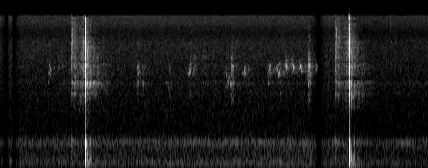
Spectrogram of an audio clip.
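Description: Primitive bow and arrow being shot: two sharp snaps about four seconds apart, the first a little over a second in.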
